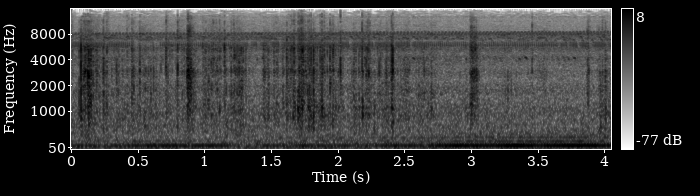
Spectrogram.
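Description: Plastic soft-bait package being handled, crinkling in irregular short crackles, over a steady low hum that grows louder in the second half.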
